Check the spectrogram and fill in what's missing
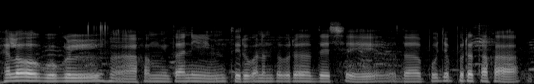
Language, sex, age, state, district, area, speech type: Sanskrit, male, 45-60, Kerala, Thiruvananthapuram, urban, spontaneous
